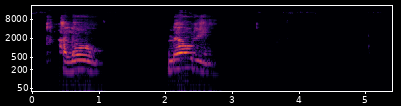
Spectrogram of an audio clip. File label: Hello, Kiribati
